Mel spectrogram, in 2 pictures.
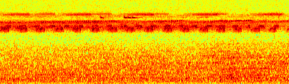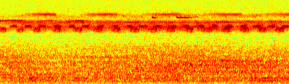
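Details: Autumn night at a mountain observation deck in Gifu, Japan, where forest insects keep up an unbroken high-pitched trill, pulsing softly, joined by intermittent brief chirps, over a dull low rumble, perhaps distant traffic.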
